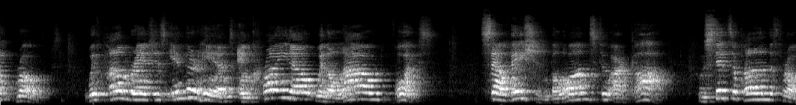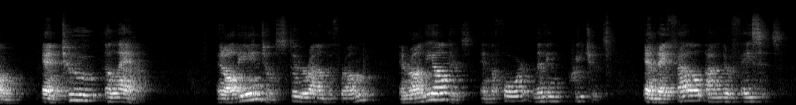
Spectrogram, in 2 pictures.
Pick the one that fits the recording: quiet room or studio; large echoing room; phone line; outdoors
large echoing room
